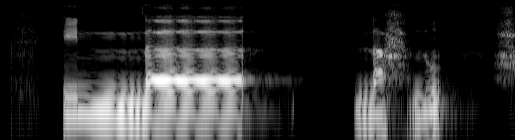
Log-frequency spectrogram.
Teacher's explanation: ہا کو وسط حلق سے نکالیں گے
